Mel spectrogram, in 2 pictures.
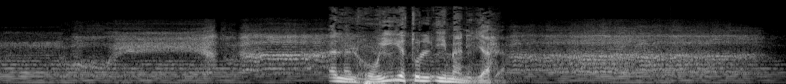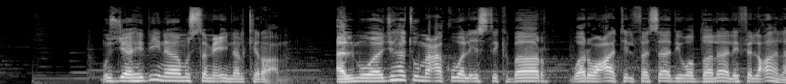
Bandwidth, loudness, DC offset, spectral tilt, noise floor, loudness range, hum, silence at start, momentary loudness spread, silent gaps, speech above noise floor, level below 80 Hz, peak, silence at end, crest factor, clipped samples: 16 kHz; -14 LUFS; under 0.1%; -5 dB/octave; -49 dBFS; 15 LU; none; 0 s; 20 LU; none; 36 dB; -38 dBFS; 0 dBFS; 0 s; 16 dB; under 0.1%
